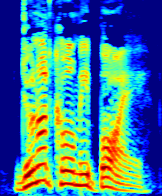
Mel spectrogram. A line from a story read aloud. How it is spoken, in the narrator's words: Manny said hotly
